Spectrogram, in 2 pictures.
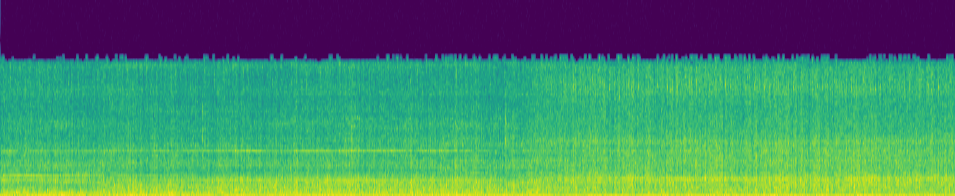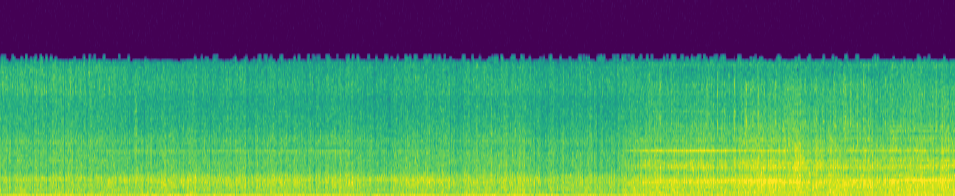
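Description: Helicopter in flight, heard from inside the cabin: a steady, loud drone of engine and rotor with a few steady whining tones. Its character shifts slightly about eight seconds in and again near the end.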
